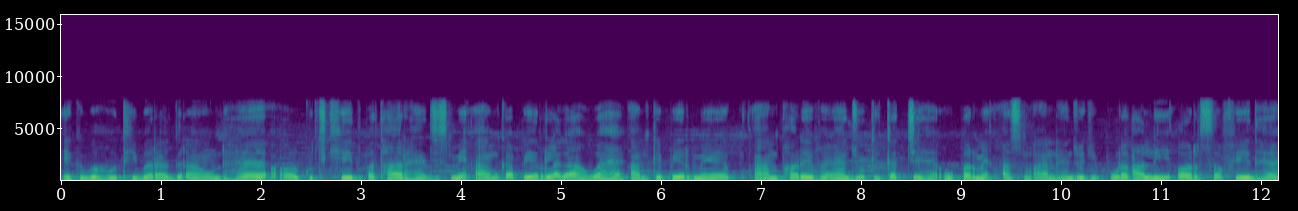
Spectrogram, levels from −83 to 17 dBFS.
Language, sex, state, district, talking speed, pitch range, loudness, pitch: Hindi, male, Bihar, Purnia, 185 wpm, 140-150 Hz, -16 LUFS, 145 Hz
